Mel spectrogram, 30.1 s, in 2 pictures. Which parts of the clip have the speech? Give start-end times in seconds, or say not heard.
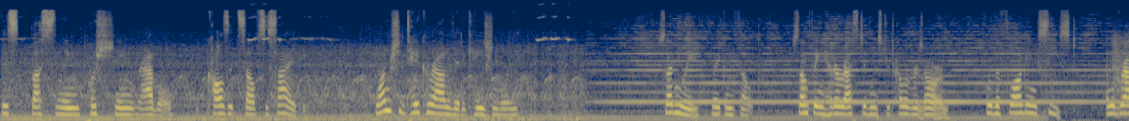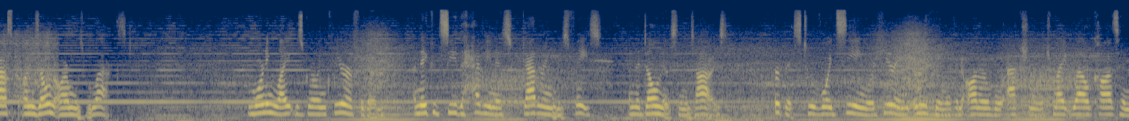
0.0-4.2, 4.9-7.0, 8.8-16.6, 18.4-24.8, 25.4-30.0.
